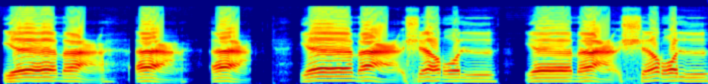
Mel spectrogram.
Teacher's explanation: sifat bainiahnya di antara sifat syiddah dan sifat rakhawah suaranya tidak terlalu ditahan dan tidak pula dialirkan dengan lepas tapi tengah tengah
